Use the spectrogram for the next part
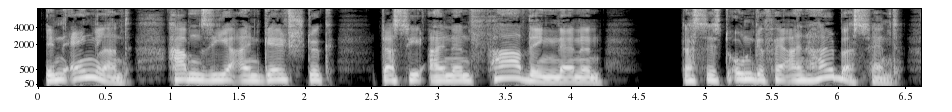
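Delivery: high, animated, insistent explaining; determined wife Kokua. Acted. Kokua tells Keawe about smaller coins, determined.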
